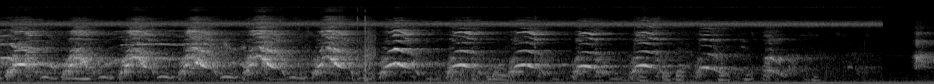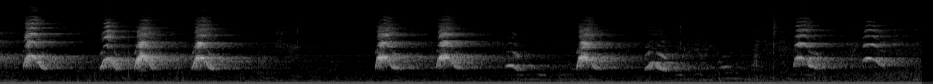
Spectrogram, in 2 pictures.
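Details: Habituated chimpanzees at an African island sanctuary, free-roaming by day, call loudly in a rapid series of harsh, rising hoots and shrieks, about one each second; chimpanzee.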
